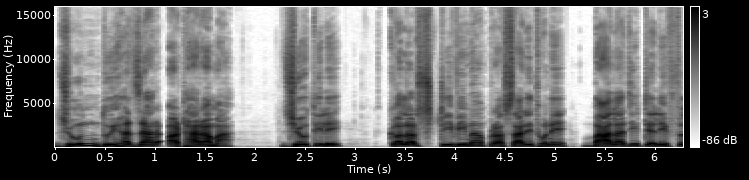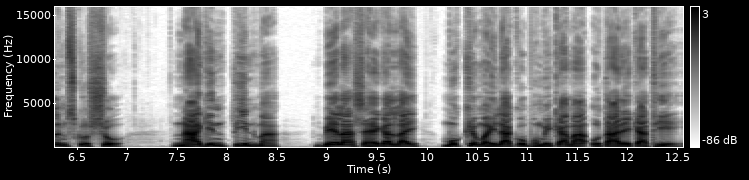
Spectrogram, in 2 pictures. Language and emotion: Nepali, neutral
